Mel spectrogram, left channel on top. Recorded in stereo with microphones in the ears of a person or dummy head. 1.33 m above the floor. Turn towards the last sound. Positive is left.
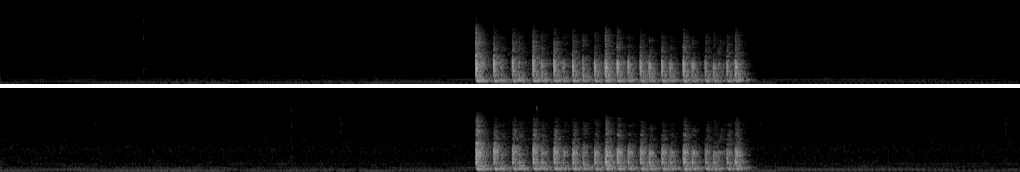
turn(degrees=75)  # may be behind; listen again after turning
